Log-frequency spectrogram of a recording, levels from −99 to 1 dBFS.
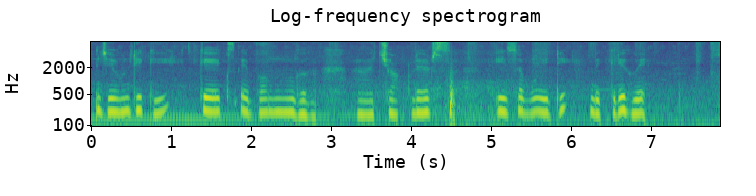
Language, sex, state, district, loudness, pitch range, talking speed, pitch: Odia, female, Odisha, Khordha, -19 LUFS, 175-205 Hz, 70 wpm, 195 Hz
